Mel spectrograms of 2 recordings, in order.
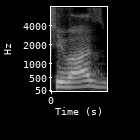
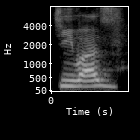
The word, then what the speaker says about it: Chivas: So why you pronounce here as Shivas? Why you haven't pronounced as Chivas? So the origin of the term chi was with she, not with chi, chi.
